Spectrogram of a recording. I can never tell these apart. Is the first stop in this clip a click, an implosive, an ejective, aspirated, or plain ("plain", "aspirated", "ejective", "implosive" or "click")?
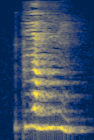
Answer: plain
